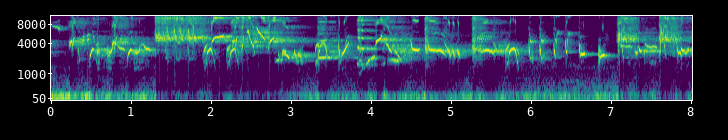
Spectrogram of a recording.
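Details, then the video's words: Morning song of an oriental magpie-robin: a dense, energetic stream of varied whistles, slurs and high buzzy notes, with a low background rumble throughout. "Suara Burung Kacer Di pagi hari GACOR MEWAH"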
